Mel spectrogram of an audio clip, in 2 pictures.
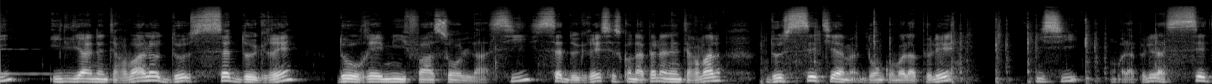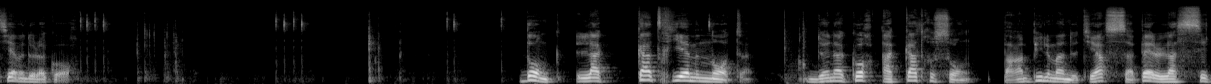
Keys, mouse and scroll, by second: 8.0 ctrl+t, 10.0-11.5 typing, 11.6 Escape, 12.9 click, 13.8 ctrl+a, 14.9 click, 15.8 Escape, 16.6 click, 17.1-19.4 drag.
